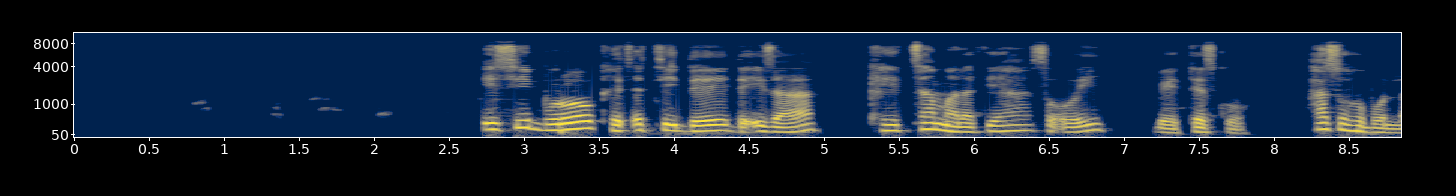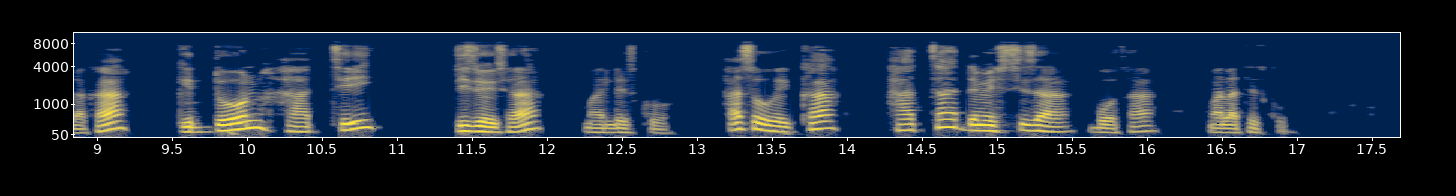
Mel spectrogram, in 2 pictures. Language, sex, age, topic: Gamo, male, 18-24, government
